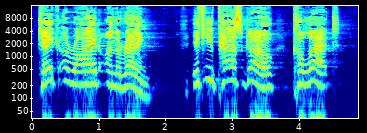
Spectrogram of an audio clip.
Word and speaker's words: Reading: It is Redding. So if you get nothing else out of coming today, you have learned how to say it's Redding.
